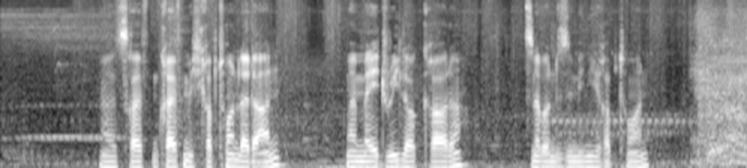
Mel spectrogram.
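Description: A large creature gives a series of loud, low, groaning calls.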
